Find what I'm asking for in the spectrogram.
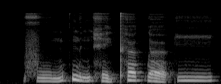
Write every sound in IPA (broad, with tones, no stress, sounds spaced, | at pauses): f uː˨ m ʊ˥ k̚ n̪ ɪ˨˥ ŋ h e˨˩ j pʰ œː˧ k̚ l œː˨˩ k iː˧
